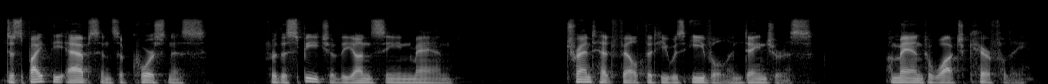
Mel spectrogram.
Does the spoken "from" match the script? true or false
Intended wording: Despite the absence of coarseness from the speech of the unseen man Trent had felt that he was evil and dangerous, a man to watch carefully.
false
